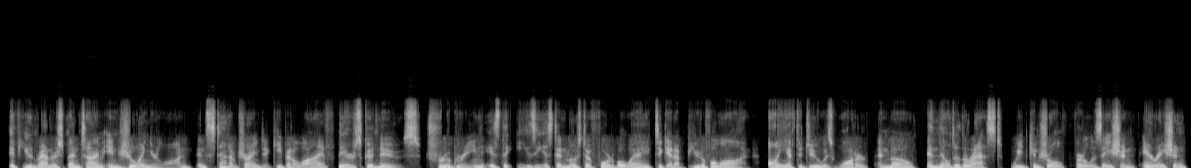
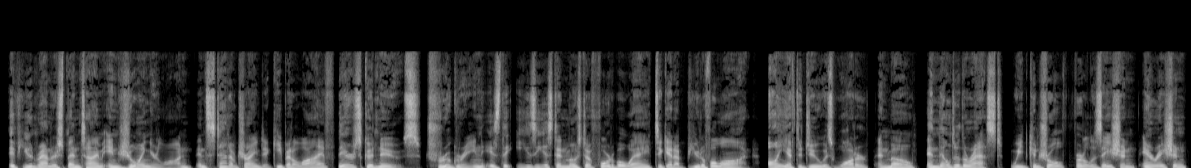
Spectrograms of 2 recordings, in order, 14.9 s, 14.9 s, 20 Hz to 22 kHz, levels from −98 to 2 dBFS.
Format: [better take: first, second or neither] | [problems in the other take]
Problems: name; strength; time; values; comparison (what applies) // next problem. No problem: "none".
second | garbled, watery; slightly; nothing above 7.5 kHz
